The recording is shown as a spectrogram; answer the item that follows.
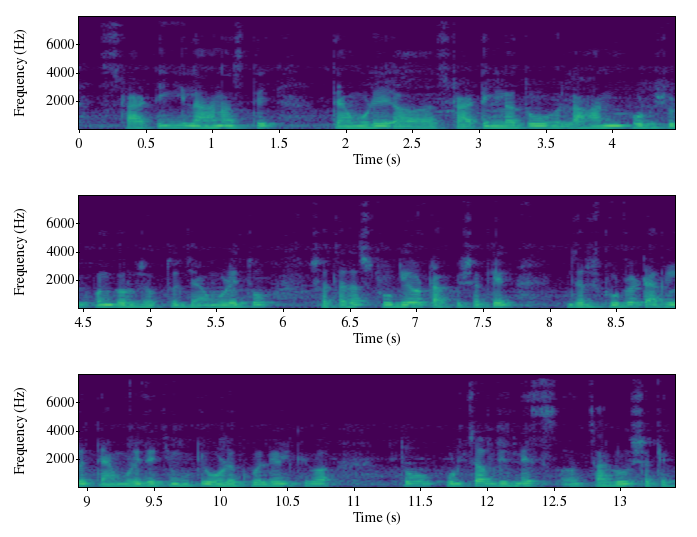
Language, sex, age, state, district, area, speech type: Marathi, male, 18-30, Maharashtra, Yavatmal, rural, spontaneous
